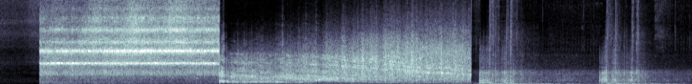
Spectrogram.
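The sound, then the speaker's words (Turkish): Loud military jet engines roar in quick succession, a high turbine whine giving way to thunderous rushing blasts as the jets power up and take off one after another during the Claw-Sword military operation, with no voices. “Jetler peş peşe havalandı, teröristlerin sığınakları yerle bir edildi.”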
